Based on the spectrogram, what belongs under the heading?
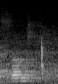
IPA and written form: frʊnt (front)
